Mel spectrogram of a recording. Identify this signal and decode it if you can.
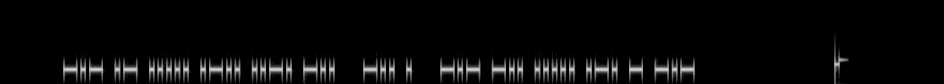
Morse code, heard as a keyed tone, about 28 wpm, 700 Hz. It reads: KA5LFD DE KD5RTK
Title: USA Callsign DE Callsign - 6 Characters - 28wpm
